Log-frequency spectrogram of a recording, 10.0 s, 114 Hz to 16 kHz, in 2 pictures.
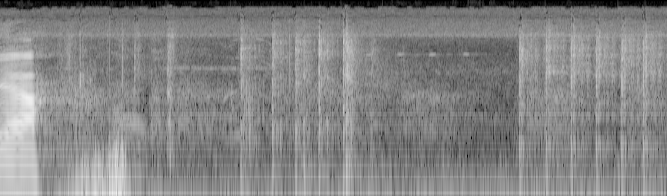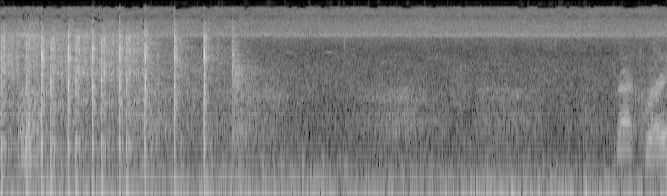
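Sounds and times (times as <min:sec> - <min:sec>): paintball markers firing: 0:01.8 - 0:02.9, 0:03.9 - 0:06.8.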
